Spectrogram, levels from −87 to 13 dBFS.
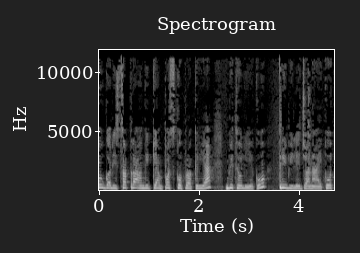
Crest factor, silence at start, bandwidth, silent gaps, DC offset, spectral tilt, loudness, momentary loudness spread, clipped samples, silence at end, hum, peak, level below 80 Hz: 20 dB; 0 s; 12 kHz; none; under 0.1%; -5.5 dB/octave; -21 LUFS; 4 LU; under 0.1%; 0.05 s; none; 0 dBFS; -64 dBFS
